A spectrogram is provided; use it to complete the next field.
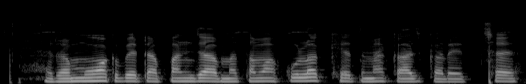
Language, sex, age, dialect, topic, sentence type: Maithili, male, 31-35, Bajjika, agriculture, statement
